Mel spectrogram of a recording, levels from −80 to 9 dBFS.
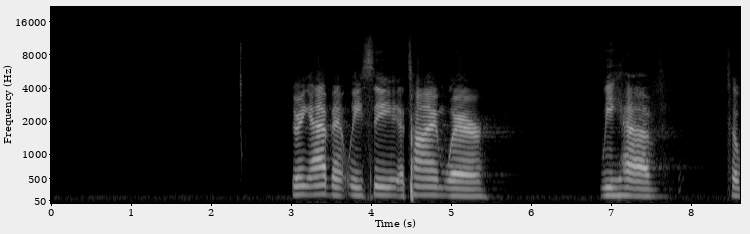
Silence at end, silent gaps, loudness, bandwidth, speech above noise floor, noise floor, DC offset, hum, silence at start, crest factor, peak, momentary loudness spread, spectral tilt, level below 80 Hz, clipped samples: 0 s; none; -24 LUFS; 12 kHz; 50 dB; -75 dBFS; under 0.1%; none; 3 s; 24 dB; -4 dBFS; 9 LU; -5 dB/octave; -72 dBFS; under 0.1%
